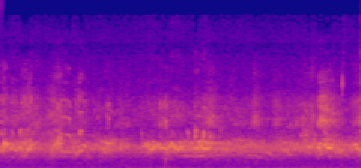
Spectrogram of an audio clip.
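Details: Many captive budgerigars inside a closed zoo walk-through aviary in Monroe, Louisiana: a dense continuous chorus of overlapping high chirps and twittering, steady throughout with no single bird standing out.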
